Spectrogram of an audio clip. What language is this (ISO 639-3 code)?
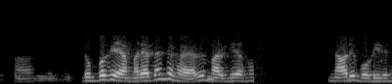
pan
